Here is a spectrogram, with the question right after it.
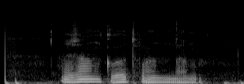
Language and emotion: Russian, neutral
